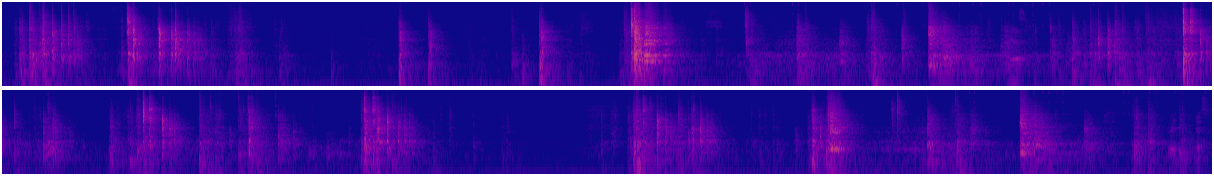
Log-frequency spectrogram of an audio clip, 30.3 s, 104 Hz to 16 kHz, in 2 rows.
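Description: Table-football (foosball) table in play: irregular sharp knocks and thunks as the ball is struck by the rod figures and hits the table. The loudest shot comes about 8 seconds in.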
